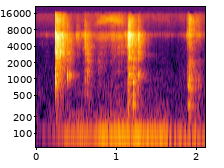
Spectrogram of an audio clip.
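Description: Plastic spatula stirring thick cake batter in a glass bowl, with three brief scrapes against the bowl, over a steady low hum.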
